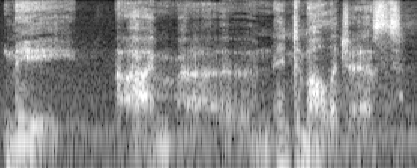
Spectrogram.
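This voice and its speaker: A man voicing a gruff, guarded veteran soldier in a video game, terse and questioning, with a gravelly rasp. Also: deep voice, lively intonation, unhurried, noisy background. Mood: evasive, dry. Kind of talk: game voice acting, terse dialogue. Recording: long reverb, music behind.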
